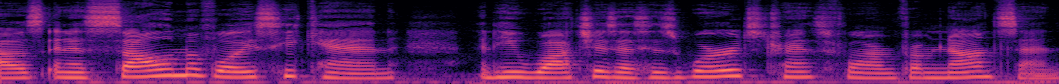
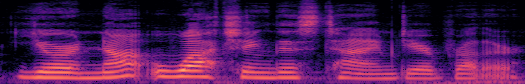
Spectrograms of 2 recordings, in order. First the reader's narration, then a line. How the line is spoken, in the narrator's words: she says, her voice full of laughter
